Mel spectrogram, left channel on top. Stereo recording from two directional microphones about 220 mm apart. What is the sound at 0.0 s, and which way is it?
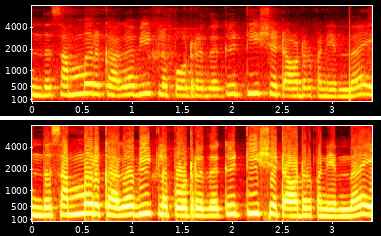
A woman's voice, 45° right (ahead or behind).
